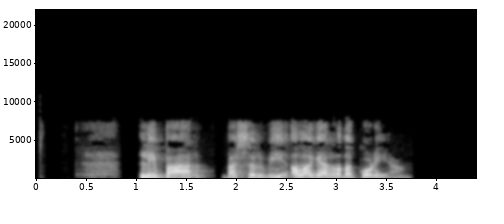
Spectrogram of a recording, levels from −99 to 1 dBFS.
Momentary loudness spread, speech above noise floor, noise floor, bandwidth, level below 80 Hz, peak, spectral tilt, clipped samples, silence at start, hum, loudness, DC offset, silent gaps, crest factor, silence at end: 9 LU; 28 dB; -44 dBFS; 7.8 kHz; -62 dBFS; -2 dBFS; -4 dB/octave; under 0.1%; 1.05 s; none; -16 LUFS; under 0.1%; 1.80-1.85 s; 16 dB; 0.8 s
